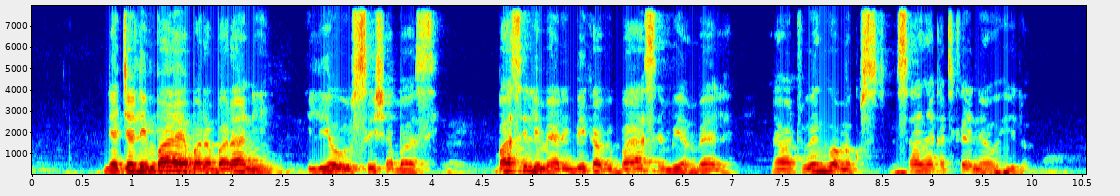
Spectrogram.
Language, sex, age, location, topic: Swahili, male, 18-24, Kisii, health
